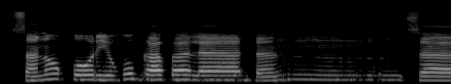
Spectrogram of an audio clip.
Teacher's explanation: এখানে সা বলে ছেড়ে দিলে একালিফ টান হবে। আর যদি ধরে নিয়ে আগে পড়েন তো এখানে মধ্যে মুনফাসিল হয়ে টান হয়ে যাবে।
